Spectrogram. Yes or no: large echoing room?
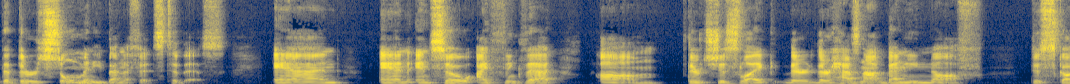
no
